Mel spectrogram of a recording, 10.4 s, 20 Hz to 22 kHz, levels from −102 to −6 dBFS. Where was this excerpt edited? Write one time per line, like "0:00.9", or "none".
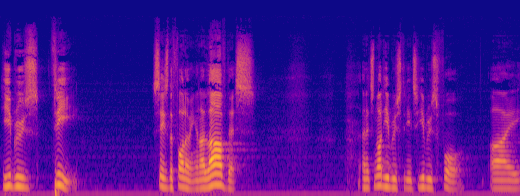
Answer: none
